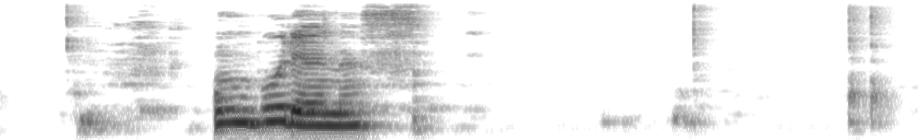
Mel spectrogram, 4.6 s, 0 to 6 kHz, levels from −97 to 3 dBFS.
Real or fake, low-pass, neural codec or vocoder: real; 5.4 kHz; none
